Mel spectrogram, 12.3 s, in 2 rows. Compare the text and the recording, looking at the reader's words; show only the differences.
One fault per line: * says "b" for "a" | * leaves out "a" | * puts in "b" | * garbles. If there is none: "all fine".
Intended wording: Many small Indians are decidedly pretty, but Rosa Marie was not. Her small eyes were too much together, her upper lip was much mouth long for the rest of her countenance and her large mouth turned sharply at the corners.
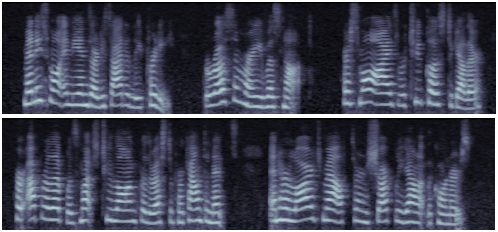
* says "close" for "much"
* says "too" for "mouth"
* puts in "down"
